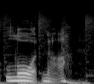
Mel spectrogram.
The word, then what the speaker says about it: Lautner: Okay, so we're saying Taylor Lautner, and in this interview, he says it's actually not Lautner. – It is technically Lautner. – What? – It is my fault. Nobody knows how it's actually pronounced because I never corrected anybody for decades. – No way. – I just never in interviews or anything stopped somebody and said, it's not Lautner, it's Lautner.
